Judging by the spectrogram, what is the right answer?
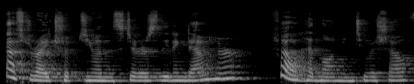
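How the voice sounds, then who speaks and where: A woman's voice: lowish voice, moderate pace, roomy sound, lightly acted. A woman playing a cold, cunning, proud villainess in an audio drama, speaking in a haughty, clipped and formal manner. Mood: cool, haughty. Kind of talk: scripted audio drama acting.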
